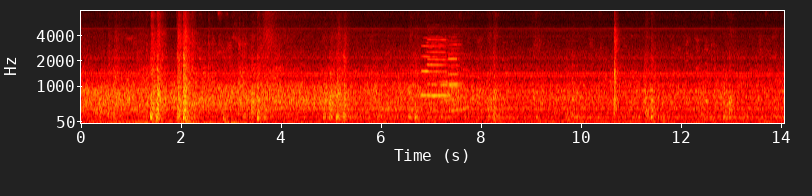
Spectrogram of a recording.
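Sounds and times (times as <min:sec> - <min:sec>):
train wheels rumbling on track: 0:00.0 - 0:14.0
train horn blast: 0:06.8 - 0:07.8.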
